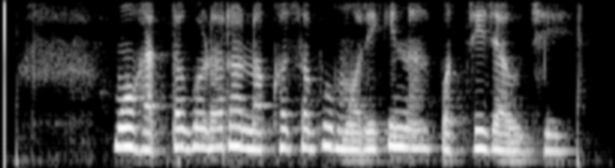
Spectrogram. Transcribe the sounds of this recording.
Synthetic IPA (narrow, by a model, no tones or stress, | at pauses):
muɦat̪ɔɡoɽɔɾɔnɔkʰɔsɔbumɔɾikinapɔt͡ʃid͡ʒawt͡ʃʰi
